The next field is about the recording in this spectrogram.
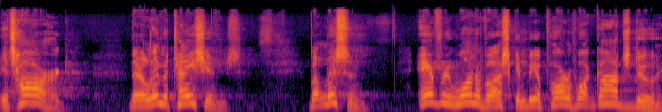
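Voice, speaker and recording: On a very clean recording with a silent background, a man with a Texan accent speaks in a high voice with a dark, mellow tone. His pitch makes very wide swings at very even loudness, broken by long, frequent pauses. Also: moderate pace. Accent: Texan Southern US. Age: 80s+. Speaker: visiting preacher. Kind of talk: sermon. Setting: church.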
